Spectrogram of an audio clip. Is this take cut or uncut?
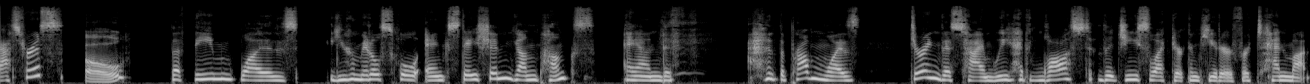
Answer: uncut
